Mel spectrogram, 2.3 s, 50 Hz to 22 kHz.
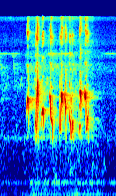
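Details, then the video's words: Streak-eared bulbul giving a long, doubled song on 13 February 2023: an unbroken chain of about eight quick, bubbling chirps lasting roughly one and a half seconds, bright and slightly buzzy. "เสียงนกดอกแตงEp.148 จ้าวแบงค์เปิดดอกหลายเพลง มีเพลงยาว เพลงเบิ้ล Suara pikat merbah lekir"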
